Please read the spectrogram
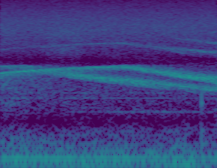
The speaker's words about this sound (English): I think as long as we do outdoor church, we're going to pray for every ambulance that goes by, yeah?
